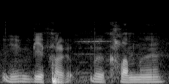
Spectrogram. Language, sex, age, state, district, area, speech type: Bodo, male, 60+, Assam, Chirang, rural, spontaneous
